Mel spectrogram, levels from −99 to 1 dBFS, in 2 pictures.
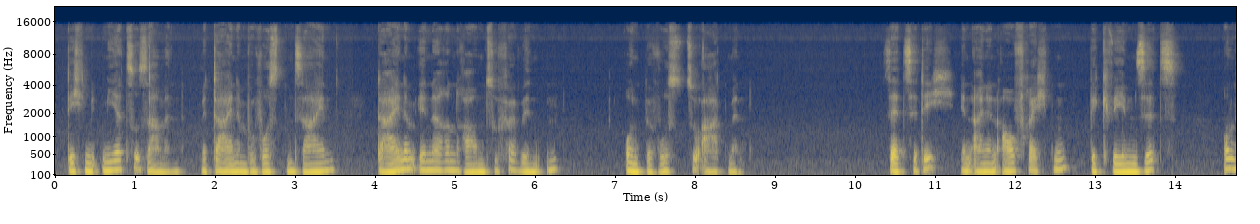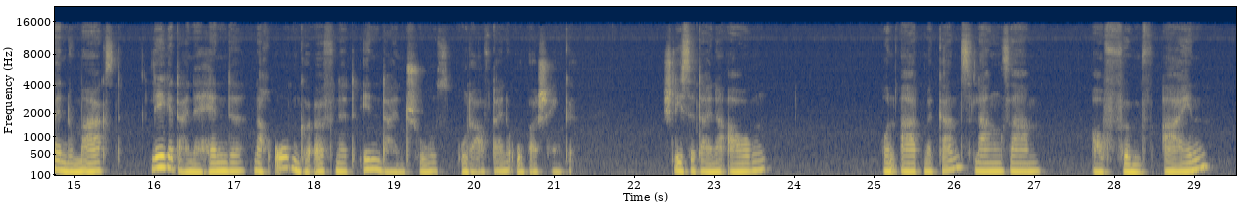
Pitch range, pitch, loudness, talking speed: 145-165 Hz, 155 Hz, -20 LUFS, 105 wpm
